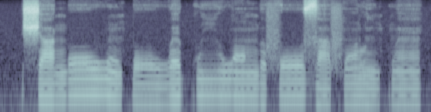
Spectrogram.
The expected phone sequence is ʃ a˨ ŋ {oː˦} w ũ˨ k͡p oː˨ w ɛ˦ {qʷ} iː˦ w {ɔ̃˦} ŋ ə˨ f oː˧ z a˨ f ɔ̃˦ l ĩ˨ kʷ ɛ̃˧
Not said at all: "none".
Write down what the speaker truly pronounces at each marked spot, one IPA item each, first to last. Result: oː˦, kʷ, ɔ̃˧

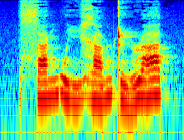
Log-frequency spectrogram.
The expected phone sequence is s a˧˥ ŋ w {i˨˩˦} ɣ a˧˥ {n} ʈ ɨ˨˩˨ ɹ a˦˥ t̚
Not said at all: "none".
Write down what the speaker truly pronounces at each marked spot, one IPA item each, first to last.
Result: i˨˩˦, m

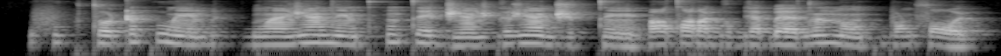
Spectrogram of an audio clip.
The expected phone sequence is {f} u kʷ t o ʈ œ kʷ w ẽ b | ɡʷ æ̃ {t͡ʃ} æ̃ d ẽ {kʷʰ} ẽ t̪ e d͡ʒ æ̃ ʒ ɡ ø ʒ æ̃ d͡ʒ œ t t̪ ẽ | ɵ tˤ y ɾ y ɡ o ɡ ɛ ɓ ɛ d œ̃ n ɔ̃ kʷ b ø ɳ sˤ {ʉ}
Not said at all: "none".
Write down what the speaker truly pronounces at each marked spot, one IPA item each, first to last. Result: f, ʒ, kʷʰ, ʉ

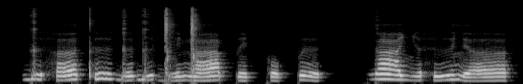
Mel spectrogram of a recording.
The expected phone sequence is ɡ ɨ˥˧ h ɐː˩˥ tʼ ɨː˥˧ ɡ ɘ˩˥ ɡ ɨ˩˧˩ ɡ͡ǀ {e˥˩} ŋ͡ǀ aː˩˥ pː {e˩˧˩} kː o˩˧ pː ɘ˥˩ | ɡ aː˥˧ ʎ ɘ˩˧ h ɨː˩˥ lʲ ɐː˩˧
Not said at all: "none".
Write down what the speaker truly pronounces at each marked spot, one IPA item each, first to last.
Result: e˩˧, e˩˧

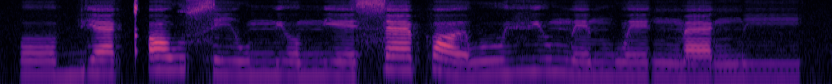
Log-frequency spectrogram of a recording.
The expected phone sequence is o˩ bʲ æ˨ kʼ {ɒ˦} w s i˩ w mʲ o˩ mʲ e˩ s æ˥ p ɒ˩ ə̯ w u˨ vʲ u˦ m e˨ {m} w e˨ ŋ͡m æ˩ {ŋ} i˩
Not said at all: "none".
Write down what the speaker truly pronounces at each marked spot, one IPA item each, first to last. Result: ɒ˦, m, ŋ͡m

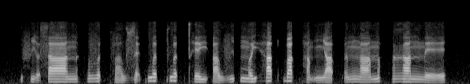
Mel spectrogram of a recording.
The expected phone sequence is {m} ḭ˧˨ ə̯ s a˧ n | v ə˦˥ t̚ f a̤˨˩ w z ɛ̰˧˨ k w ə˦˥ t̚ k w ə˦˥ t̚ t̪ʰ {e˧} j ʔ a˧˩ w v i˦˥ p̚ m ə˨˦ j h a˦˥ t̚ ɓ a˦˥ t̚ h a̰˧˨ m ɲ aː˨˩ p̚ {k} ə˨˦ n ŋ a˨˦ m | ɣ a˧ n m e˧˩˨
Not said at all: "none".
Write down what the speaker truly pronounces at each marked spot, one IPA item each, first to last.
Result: f, e˧, ʔ

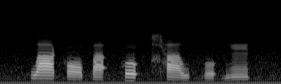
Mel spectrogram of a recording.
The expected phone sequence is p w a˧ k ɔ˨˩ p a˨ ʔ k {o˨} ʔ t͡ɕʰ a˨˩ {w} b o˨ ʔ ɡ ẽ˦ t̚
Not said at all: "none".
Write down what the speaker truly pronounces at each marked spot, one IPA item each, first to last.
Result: o˦, w

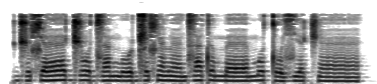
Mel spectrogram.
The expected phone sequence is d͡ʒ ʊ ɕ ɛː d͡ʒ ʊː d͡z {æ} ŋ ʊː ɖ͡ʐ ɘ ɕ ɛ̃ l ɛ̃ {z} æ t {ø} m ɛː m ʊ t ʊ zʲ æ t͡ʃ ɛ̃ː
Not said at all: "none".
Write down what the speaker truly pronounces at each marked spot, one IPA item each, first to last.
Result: æ, d͡z, ɘ

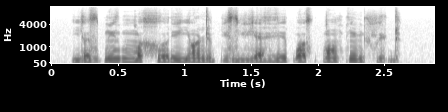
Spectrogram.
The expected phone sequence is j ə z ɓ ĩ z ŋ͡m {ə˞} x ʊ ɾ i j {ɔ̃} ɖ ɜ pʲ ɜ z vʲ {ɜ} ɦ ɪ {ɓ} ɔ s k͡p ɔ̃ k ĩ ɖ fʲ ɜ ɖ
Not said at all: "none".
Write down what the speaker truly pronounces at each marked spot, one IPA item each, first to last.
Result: ʌ, ɔ̃, æ, ɓ

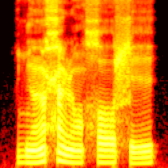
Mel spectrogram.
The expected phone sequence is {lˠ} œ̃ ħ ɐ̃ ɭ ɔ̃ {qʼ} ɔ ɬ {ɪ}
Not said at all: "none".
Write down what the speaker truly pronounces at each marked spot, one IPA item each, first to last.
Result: ʎ, χ, ɪ

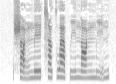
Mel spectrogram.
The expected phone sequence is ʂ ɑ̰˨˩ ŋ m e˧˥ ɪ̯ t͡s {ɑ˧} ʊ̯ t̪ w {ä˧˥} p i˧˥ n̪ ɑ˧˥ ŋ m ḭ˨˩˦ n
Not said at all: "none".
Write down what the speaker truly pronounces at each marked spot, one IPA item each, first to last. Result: ɑ˧, ä˥˩

